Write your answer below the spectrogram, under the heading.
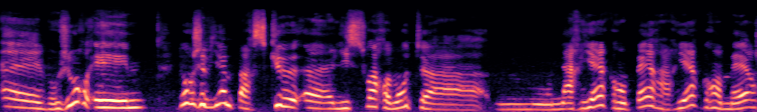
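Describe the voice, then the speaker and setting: Very slowly, a woman speaks with a dark, mellow tone at a high pitch, her pitch swinging very widely, in a dry, close sound with no echo. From France. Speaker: interviewee, traveler. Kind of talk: interview. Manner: hesitant, with many fillers.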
